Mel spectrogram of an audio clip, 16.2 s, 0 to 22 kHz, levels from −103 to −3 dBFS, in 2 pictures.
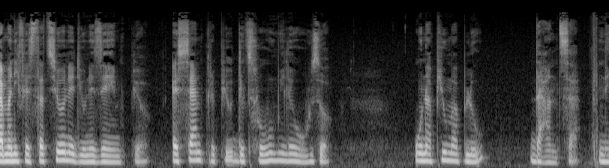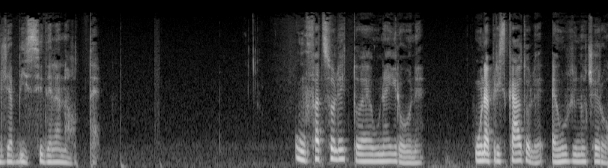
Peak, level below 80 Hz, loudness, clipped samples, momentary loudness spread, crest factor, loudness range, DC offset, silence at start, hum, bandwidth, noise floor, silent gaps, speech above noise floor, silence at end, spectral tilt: -4 dBFS; -64 dBFS; -28 LUFS; under 0.1%; 14 LU; 24 dB; 7 LU; under 0.1%; 0 s; none; 15 kHz; -66 dBFS; none; 39 dB; 0 s; -5.5 dB/octave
